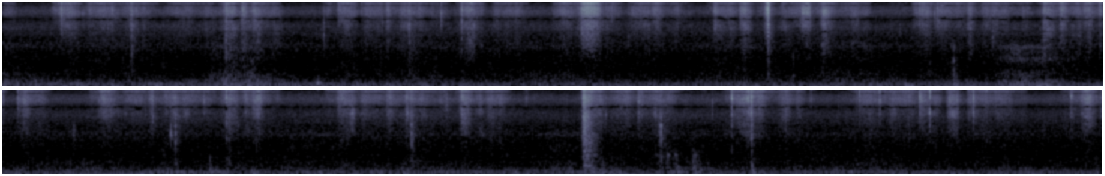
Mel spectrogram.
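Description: Near silence, with faint scattered clicks and rustles of a metal crochet hook working cotton yarn; one slightly sharper click about fourteen seconds in.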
